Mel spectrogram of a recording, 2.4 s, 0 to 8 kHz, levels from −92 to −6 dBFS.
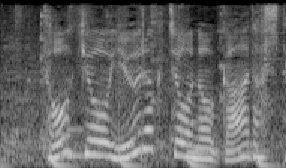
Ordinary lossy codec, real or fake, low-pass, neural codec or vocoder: MP3, 48 kbps; real; 7.2 kHz; none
